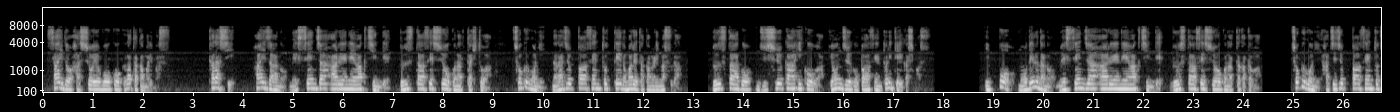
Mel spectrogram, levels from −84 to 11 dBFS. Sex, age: male, 50-69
